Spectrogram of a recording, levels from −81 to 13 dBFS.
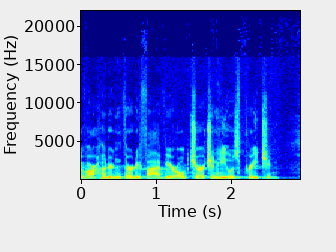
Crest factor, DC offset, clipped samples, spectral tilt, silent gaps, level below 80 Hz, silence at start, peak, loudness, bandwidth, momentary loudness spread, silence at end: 16 dB; under 0.1%; under 0.1%; -4.5 dB/octave; none; -62 dBFS; 0 s; -4 dBFS; -20 LUFS; 19 kHz; 4 LU; 0 s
